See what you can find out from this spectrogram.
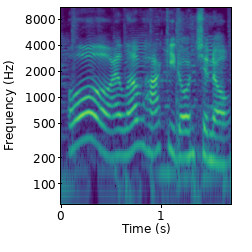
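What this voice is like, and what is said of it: Put-on Minnesota accent. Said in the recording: “good Canadian accent ... that's Minnesota ... That's my Minnesota accent ... It's close”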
